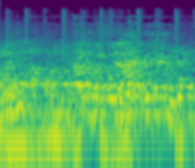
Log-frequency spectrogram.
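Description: Indistinct chatter of several voices in a crowded room, mixed with background music.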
